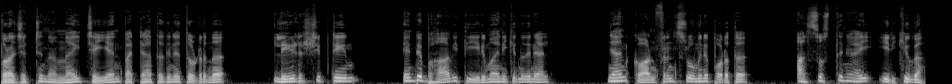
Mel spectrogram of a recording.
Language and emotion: Malayalam, fearful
